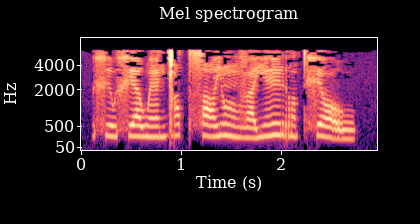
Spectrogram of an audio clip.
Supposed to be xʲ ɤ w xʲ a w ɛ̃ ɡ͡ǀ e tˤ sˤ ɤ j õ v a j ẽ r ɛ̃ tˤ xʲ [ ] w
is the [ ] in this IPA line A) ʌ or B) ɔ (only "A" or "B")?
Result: B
